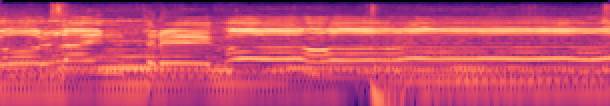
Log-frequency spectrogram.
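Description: Worship song: a solo voice sings a melody over sustained instrumental accompaniment, moving through short phrases and then holding a long note with vibrato from about halfway in.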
